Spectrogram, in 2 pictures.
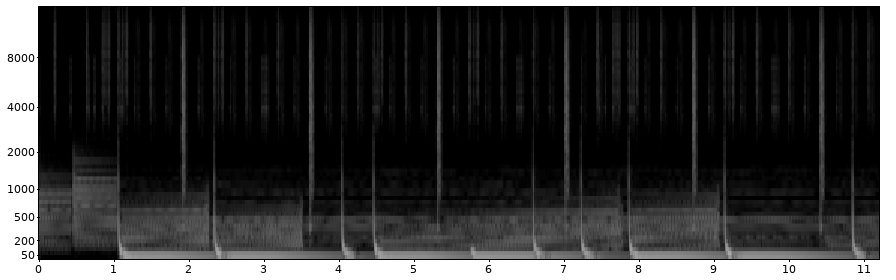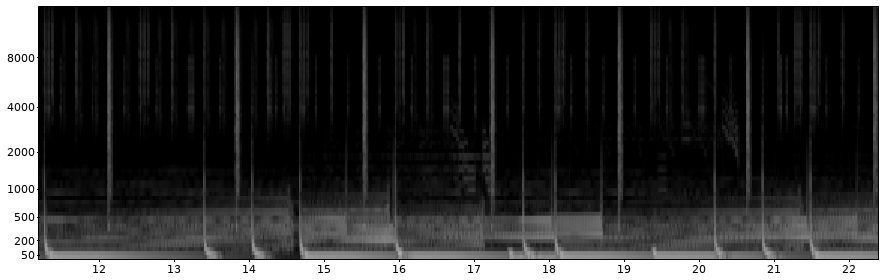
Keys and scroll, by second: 2.8 Up, 4.3 Down, 10.8 Return, 12.5 Up, 13.0 Up, 13.5 Down, 15.7 Down, 16.4 Up, 16.6 Up, 17.2 Down, 17.7 Return, 18.5 Return.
